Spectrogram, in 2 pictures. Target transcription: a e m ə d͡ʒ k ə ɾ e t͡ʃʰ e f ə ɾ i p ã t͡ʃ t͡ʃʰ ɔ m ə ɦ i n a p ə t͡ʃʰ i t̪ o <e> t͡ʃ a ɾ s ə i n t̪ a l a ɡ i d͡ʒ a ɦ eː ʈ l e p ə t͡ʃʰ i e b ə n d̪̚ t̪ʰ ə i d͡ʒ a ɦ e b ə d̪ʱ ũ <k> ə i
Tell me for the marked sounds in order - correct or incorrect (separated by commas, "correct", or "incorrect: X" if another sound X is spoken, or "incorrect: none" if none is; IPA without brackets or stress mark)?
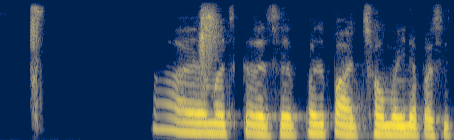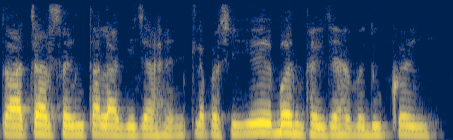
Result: incorrect: a, correct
